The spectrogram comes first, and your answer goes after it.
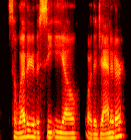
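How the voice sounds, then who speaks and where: With an American accent, a man talks at a moderate pace in an unremarkable speaking voice pitched fairly low. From Washington DC. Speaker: marketing executive. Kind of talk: interview.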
